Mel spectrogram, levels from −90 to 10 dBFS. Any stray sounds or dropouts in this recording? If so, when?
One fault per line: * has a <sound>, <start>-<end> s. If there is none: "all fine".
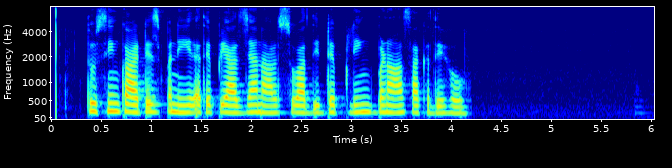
all fine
